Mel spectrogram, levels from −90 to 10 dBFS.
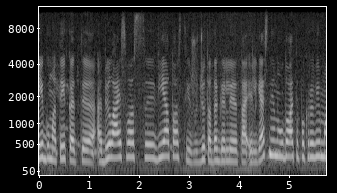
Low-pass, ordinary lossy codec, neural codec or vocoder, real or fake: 10.8 kHz; Opus, 64 kbps; none; real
